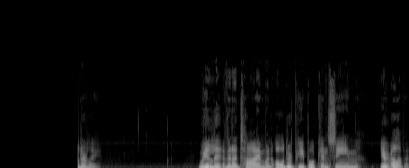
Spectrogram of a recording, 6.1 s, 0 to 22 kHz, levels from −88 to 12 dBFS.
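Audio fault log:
0.00–1.17 s, cut-off start: The clip opens on digital silence, and the speech enters abruptly at 1.17 s partway through a sound, with no natural attack or fade-in. This points to the recording or stream beginning late and clipping off the onset.
3.27–3.38 s and 5.78–5.90 s, AAC frame loss with concealment: About 70 ms of audio is missing at each point, just before "in a time when" in the first case. The decoder, likely a low-delay AAC (AAC-ELD) stream at 64 kbps, fills the gaps by reusing and reshaping the last good spectrum, which produces a smeared, noisy, phasey patch. The second loss is spread over about 80 ms, with its longest gap around 50 ms. Both losses fit roughly seven short codec frames.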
